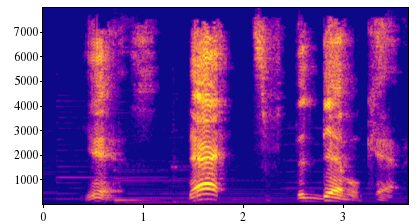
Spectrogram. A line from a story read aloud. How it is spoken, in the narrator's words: said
